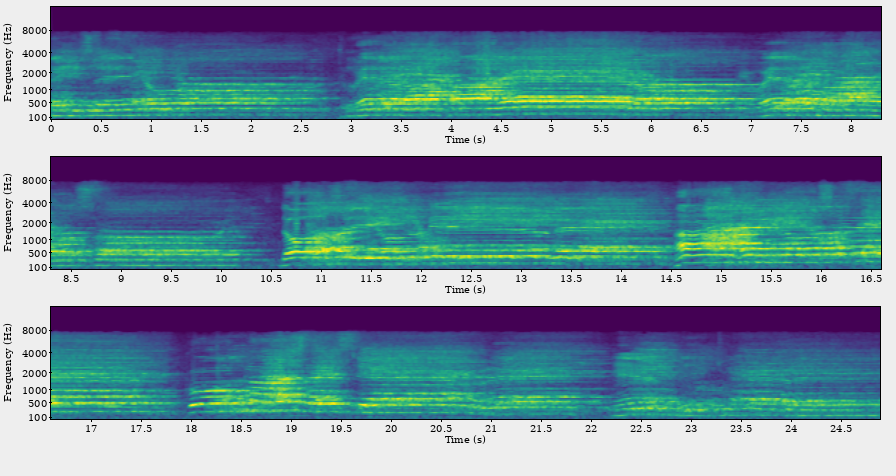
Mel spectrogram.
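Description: Church congregation singing an invitation hymn unaccompanied, in long held phrases with short breaks between the lines.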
